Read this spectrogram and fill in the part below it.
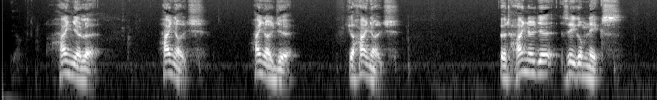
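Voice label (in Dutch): handelen, Limburgse gesproken woordenboeken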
